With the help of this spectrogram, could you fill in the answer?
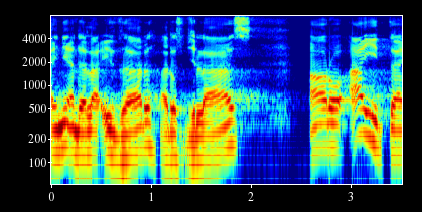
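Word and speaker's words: أرأيت: Ara'aita ini harus lemas karena di sini ada sifat lain. Disebut mad lain itu karena lemas ya, lemas. Jadi sukun ya itu sebelumnya ada fathah itu kita lemaskan, jangan kaku membacanya dan menuju huruf i.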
